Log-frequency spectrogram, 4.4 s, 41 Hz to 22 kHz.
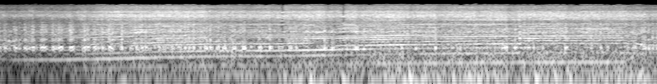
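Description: A 125cc kart engine races on a track in Florida. It is a loud, high-revving buzz with a strong tonal whine that holds near-steady pitch throughout, and there are no voices.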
